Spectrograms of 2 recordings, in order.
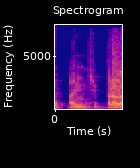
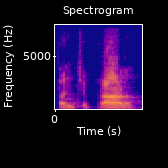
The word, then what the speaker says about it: पंच प्रण: उसम उन्होंने लिए थे जिसको ही ऑफेन मिस प्रोनाउंस एस पंचप्राण वसे पंचप्राण भी है हमारे यहां आयुर्वेद में पंचप्राण होते हैं तो पंचप्राण भी कह सकते हैं लेकिन लेन अधिकतर उसको पंच प्रण मानते हैं तो जो पंच प्रण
